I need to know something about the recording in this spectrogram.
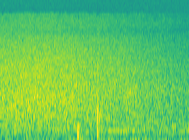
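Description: Footsteps tap on hard concrete.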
